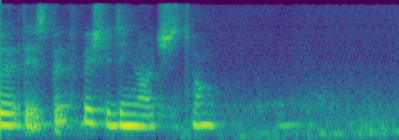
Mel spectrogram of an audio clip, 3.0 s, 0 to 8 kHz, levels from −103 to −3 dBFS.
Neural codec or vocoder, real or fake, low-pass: codec, 16 kHz in and 24 kHz out, 0.9 kbps, LongCat-Audio-Codec, fine tuned four codebook decoder; fake; 7.2 kHz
